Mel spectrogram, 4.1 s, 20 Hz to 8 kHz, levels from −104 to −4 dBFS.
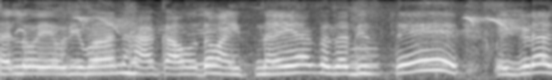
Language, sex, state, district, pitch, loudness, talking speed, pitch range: Marathi, female, Maharashtra, Gondia, 265 Hz, -12 LUFS, 175 wpm, 245-290 Hz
